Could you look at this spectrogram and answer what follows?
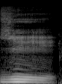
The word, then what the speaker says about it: Ye: Oh, that's why his company is called Ye. – It's actually pronounced Ye.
